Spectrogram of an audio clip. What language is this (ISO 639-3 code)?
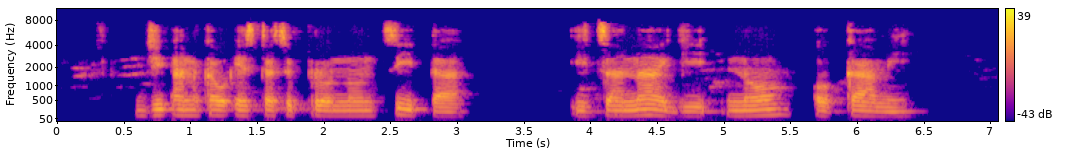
epo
